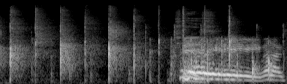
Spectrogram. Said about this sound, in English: Round of applause, guys.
